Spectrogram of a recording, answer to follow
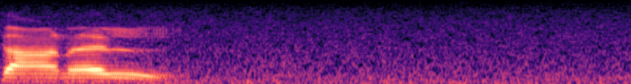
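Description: A man speaking in Tamil, his last word drawn out and falling in pitch, then about a second and a half of steady background hiss.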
